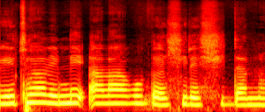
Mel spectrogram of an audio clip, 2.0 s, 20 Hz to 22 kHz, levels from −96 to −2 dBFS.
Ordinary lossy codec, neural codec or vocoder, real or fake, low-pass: none; codec, 44.1 kHz, 7.8 kbps, Pupu-Codec; fake; none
